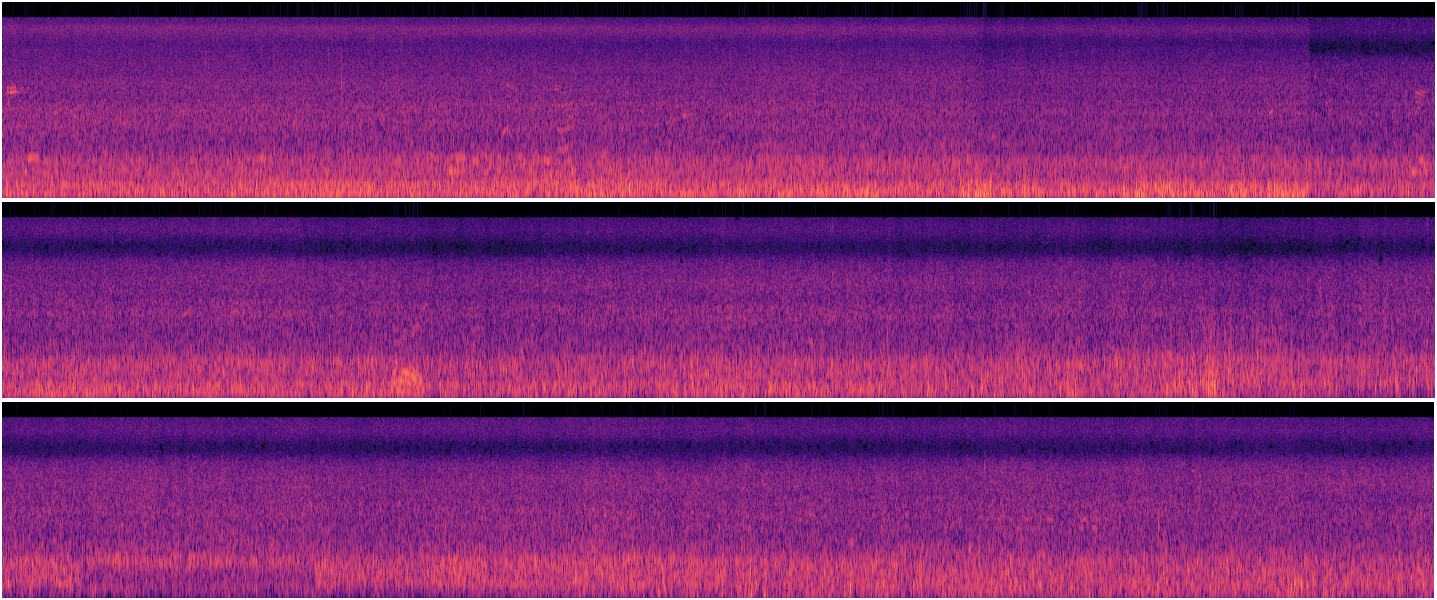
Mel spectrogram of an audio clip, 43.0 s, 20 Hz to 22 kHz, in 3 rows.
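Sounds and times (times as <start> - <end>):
stream rushing over rocks: 0.0 - 42.9.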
